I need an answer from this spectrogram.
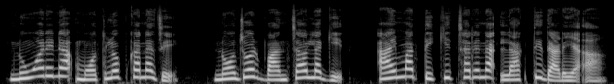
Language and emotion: Santali, neutral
